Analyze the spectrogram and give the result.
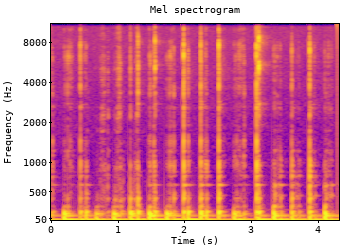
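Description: Long white-tipped acrylic nails tap and scratch the hollow metal body and front control knobs of a large black Blue Yeti USB microphone standing on its stand. The result is a rapid, steady series of dry, clicky taps, each with a heavy, boomy low thump that dies away almost instantly, with faint bright scratching between them.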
